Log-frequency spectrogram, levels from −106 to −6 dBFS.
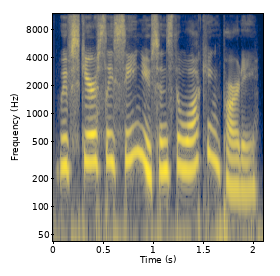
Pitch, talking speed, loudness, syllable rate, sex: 260 Hz, 255 wpm, -16 LUFS, 7.1 syllables/s, female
